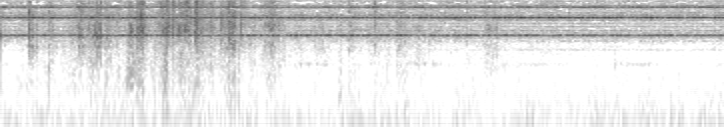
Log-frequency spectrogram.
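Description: A steady high-pitched insect drone from the surrounding trees, with dry fallen leaves rustling and crackling for the first few seconds.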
